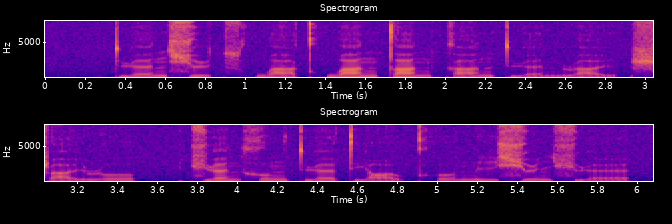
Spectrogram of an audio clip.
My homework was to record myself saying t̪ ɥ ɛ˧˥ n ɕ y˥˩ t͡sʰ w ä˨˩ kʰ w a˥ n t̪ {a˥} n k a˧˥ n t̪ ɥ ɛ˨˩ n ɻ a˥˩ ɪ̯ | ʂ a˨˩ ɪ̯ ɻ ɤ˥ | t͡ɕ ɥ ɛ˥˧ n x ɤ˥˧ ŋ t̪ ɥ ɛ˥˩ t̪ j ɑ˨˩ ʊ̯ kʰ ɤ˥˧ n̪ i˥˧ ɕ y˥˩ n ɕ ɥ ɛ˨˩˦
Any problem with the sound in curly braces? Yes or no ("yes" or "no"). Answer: yes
